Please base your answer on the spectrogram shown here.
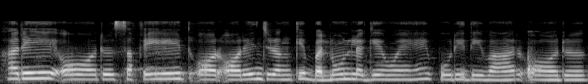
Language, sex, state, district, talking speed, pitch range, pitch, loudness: Hindi, female, Madhya Pradesh, Bhopal, 145 wpm, 220-245 Hz, 230 Hz, -15 LUFS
